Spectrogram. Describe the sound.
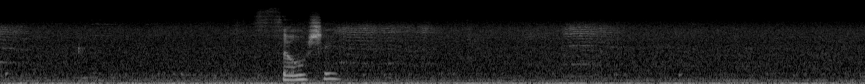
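A steady, even hiss of rain falls throughout, soft and constant without any break. Partway through, a person briefly speaks a couple of words over it.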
